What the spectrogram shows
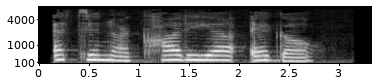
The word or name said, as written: et in Arcadia ego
